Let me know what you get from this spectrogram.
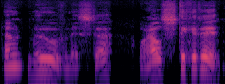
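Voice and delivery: a sweet voice with a knife behind it; sweet but menacing. Acted. Robber to the narrator, sweet but threatening. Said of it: "a sweet voice".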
